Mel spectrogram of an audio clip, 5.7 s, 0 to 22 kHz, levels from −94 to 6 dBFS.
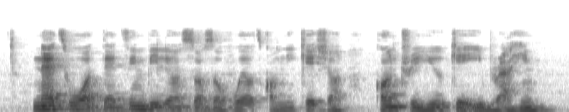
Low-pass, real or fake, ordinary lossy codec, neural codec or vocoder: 7.2 kHz; real; none; none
